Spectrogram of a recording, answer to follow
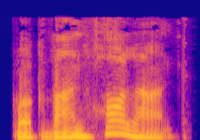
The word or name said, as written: hoek van holland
